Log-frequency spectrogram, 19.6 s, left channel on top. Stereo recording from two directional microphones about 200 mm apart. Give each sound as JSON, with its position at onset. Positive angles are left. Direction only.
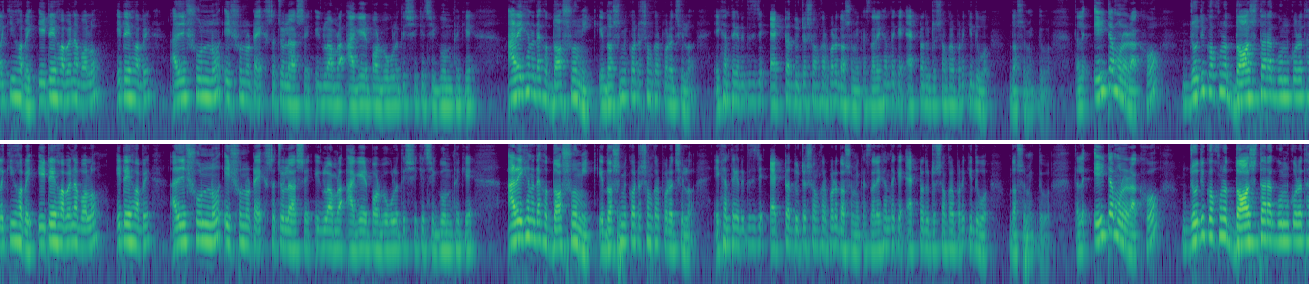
{"t": 0.0, "sound": "speech", "side_deg": -45}
{"t": 16.1, "sound": "speech", "side_deg": -30}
